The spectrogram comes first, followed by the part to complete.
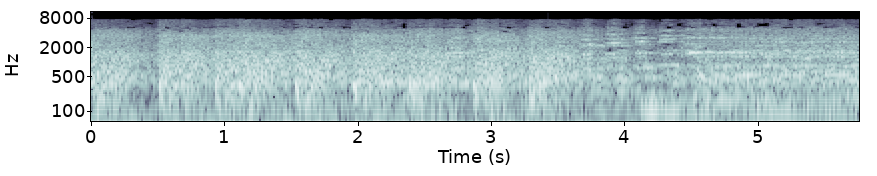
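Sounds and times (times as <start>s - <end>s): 
gunshots in a radio-drama gunfight in a freight wagon: 0.0s - 5.6s.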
